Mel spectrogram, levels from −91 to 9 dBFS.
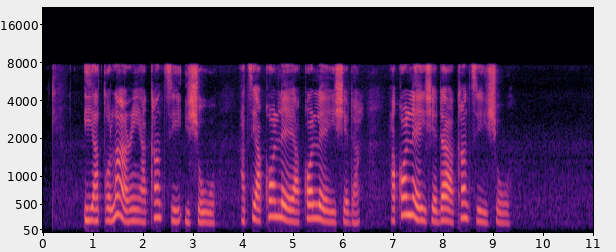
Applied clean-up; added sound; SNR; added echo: none; none; none; none.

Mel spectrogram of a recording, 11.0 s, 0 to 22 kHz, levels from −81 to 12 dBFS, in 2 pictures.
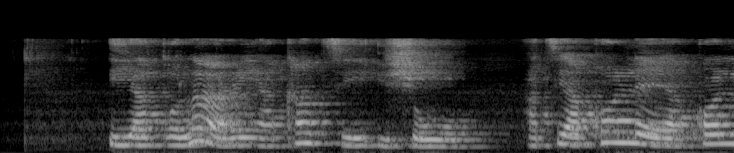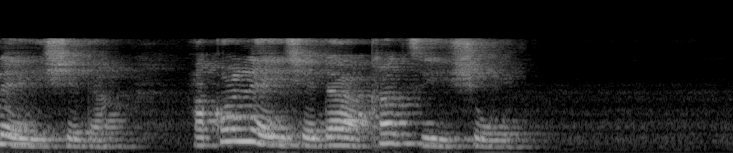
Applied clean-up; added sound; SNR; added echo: none; none; none; reverberation time 0.8 s.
